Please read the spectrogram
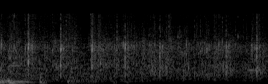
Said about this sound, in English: Oh, can you clap your hands?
